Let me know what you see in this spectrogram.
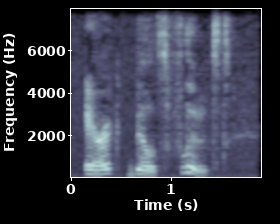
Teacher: drop down on flutes, our final content word. And flutes has only one syllable, so we need to slide down. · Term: falling intonation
